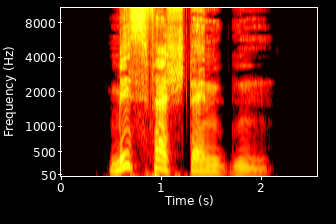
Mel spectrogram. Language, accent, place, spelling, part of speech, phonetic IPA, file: German, Germany, Berlin, missverständen, verb, [ˈmɪsfɛɐ̯ˌʃtɛndn̩], De-missverständen.ogg
- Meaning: first/third-person plural subjunctive II of missverstehen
